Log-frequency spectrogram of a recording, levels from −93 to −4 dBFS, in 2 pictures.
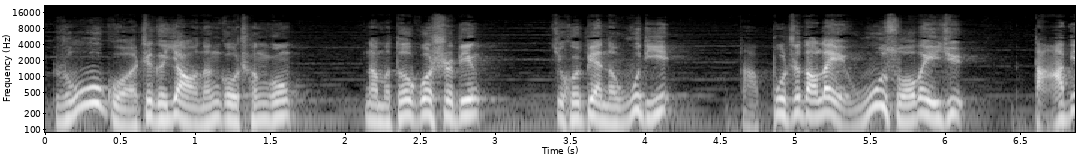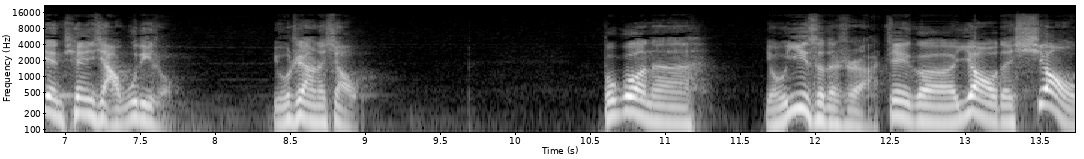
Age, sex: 20-39, male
